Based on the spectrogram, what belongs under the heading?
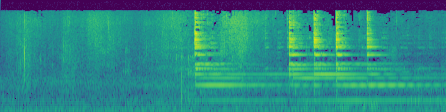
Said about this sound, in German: Also natürlich völliger Quatsch, am Klang der Glocke den Landkreis zu erkennen. Das war Philosophenlatein.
